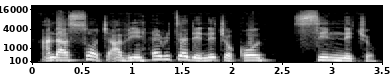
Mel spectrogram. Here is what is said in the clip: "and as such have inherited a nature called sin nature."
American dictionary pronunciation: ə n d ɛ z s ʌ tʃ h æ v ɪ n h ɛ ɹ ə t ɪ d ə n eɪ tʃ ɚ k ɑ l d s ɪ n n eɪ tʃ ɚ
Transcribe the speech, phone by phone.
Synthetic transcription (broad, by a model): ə n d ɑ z s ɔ tʃ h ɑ v ɪ n h ɛ ɹ ə t ɪ d ə n eɪ tʃ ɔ k ɑ l d s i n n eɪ tʃ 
